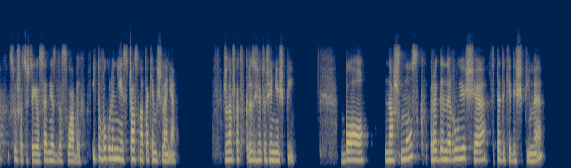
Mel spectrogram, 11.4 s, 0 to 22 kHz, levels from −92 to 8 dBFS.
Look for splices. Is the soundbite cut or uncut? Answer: cut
